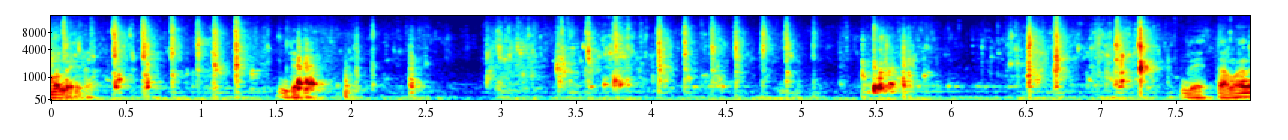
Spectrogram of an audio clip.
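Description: Water pours from a bowl and splashes onto a wet surface.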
